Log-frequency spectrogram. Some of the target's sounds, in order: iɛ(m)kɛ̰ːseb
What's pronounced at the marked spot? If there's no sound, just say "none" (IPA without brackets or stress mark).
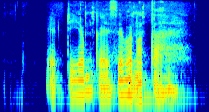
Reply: m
